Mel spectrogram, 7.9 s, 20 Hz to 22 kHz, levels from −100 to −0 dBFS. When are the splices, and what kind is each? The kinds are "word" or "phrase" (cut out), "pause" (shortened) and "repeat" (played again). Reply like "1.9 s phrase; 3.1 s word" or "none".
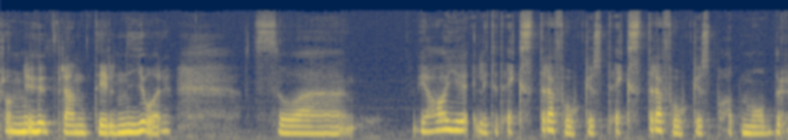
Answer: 4.7 s word; 6.1 s repeat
